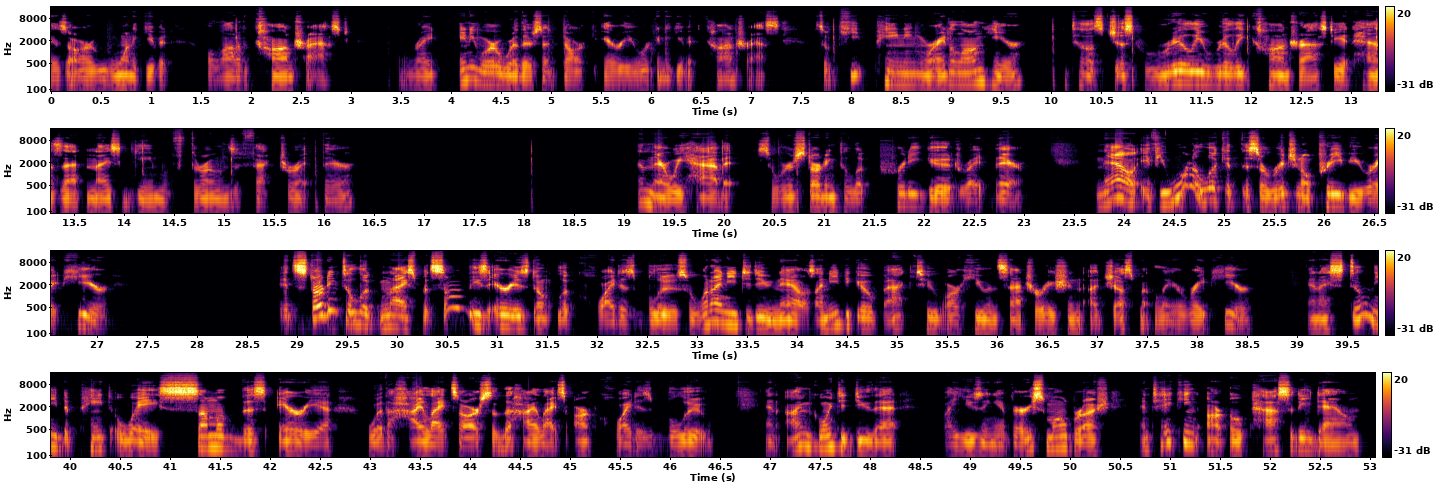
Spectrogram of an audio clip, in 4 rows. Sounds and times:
Speech: 0:00.0 - 0:16.4, 0:19.2 - 0:27.2, 0:28.8 - 0:53.0.

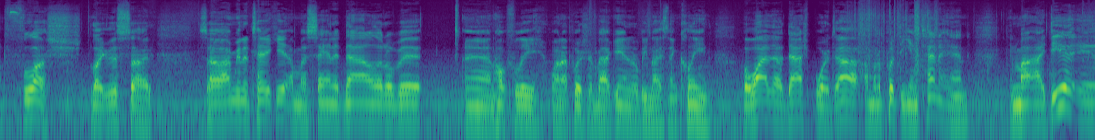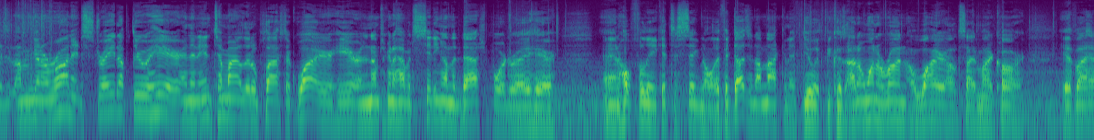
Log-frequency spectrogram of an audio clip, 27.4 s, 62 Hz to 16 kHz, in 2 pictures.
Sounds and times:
Speech: 0:00.0 - 0:27.3
Vehicle: 0:00.0 - 0:27.3.

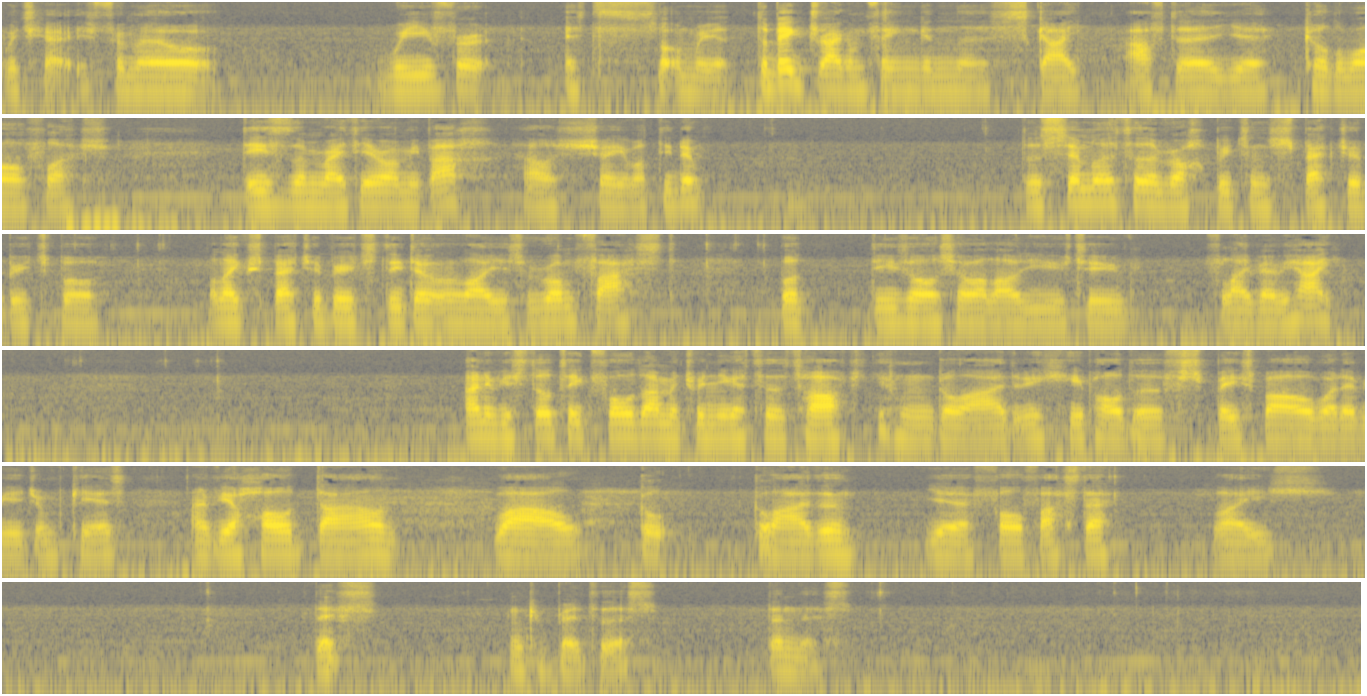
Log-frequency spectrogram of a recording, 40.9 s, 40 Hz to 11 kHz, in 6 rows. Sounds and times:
Speech: 0:00.0 - 0:01.1, 0:01.9 - 0:07.4, 0:08.0 - 0:10.4, 0:11.9 - 0:17.0, 0:17.6 - 0:20.4, 0:22.8 - 0:34.0, 0:35.6 - 0:36.0, 0:36.6 - 0:38.4.

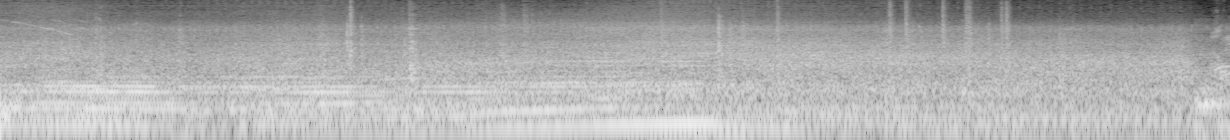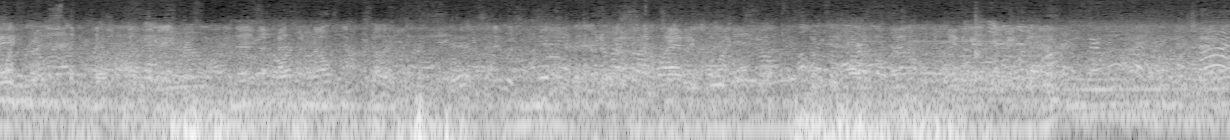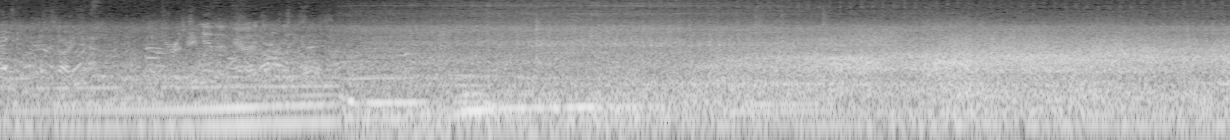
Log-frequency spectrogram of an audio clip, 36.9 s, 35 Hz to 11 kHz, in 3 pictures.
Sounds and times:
Car: 0:00.0 - 0:36.9
Speech: 0:12.0 - 0:28.2.

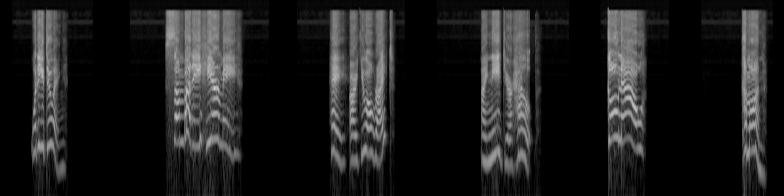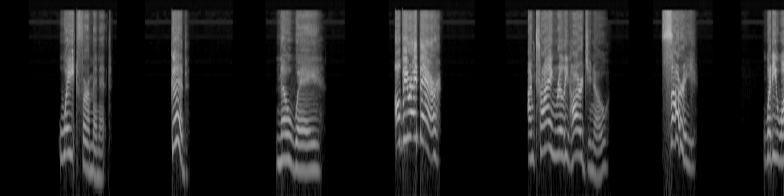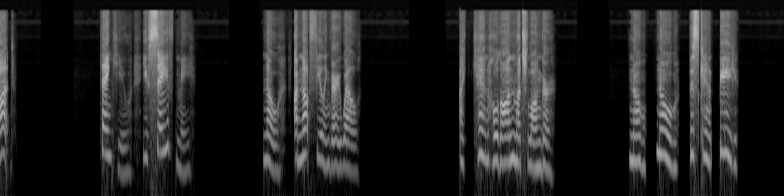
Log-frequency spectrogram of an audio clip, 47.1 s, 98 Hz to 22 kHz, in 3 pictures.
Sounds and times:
Speech: 0:00.6 - 0:01.4, 0:03.3 - 0:04.9, 0:06.6 - 0:07.9, 0:09.6 - 0:10.8, 0:12.2 - 0:13.0, 0:14.9 - 0:15.4, 0:16.9 - 0:18.0, 0:19.1 - 0:19.5, 0:21.2 - 0:22.2, 0:23.6 - 0:24.6, 0:26.3 - 0:27.9, 0:29.0 - 0:29.6, 0:31.0 - 0:31.6, 0:33.4 - 0:35.3, 0:36.6 - 0:38.6, 0:40.6 - 0:42.5, 0:44.0 - 0:46.2.

